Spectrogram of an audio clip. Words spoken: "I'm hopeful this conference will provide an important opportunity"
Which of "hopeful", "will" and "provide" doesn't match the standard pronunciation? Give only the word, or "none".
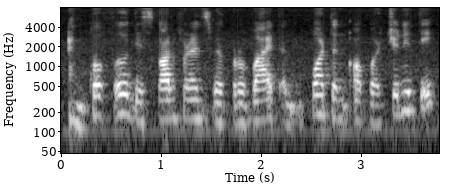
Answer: hopeful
